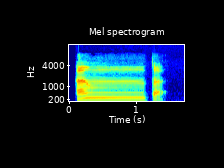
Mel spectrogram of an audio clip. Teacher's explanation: Anta, di awal ayat ada hukum ikhfa hakiki atau lebih lengkapnya ikhfa akrob, karena makhraj nun dengan ta berdekatan ya. Cara bacanya nun sukunya disamarkan ke ta dan ditahan sampai terasa ke hidung.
